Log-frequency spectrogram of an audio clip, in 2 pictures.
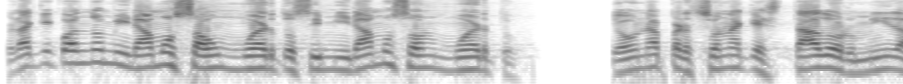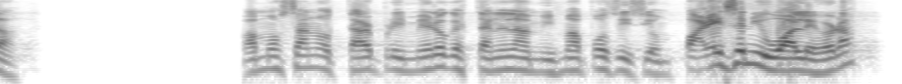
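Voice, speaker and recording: Male pastor, youth sermon, somewhat high voice, sudden drops to a hush. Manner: addresses listeners as brother, asks rhetorical questions; swings from loud emphasis to quiet, drawn-out phrases.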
